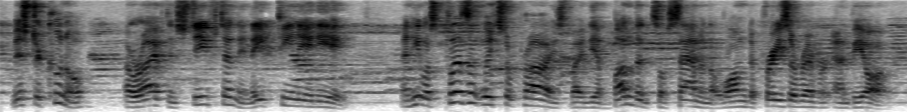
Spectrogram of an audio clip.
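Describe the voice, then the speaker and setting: Over music in the background, a man talks at a fairly quick pace in a high voice with very wide pitch swings. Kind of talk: historical narration.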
